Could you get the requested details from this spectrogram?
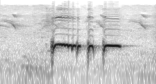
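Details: A white zebra dove calling rivals with its manggung song gives one resonant coo: a long steady note, then two short notes and a closing held note, with quiet surroundings.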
